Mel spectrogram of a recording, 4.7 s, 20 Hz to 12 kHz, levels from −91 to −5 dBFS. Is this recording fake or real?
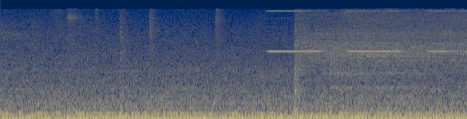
real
